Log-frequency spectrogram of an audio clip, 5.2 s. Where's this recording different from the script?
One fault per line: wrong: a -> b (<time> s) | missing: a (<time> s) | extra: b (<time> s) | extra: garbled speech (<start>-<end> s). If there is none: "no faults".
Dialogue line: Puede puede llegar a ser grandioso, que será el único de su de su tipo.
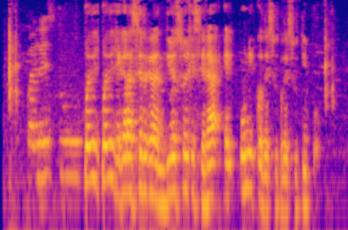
no faults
